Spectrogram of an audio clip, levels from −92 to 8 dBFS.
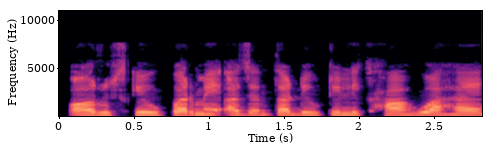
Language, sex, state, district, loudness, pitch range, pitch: Hindi, female, Chhattisgarh, Sarguja, -17 LUFS, 225-250 Hz, 245 Hz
